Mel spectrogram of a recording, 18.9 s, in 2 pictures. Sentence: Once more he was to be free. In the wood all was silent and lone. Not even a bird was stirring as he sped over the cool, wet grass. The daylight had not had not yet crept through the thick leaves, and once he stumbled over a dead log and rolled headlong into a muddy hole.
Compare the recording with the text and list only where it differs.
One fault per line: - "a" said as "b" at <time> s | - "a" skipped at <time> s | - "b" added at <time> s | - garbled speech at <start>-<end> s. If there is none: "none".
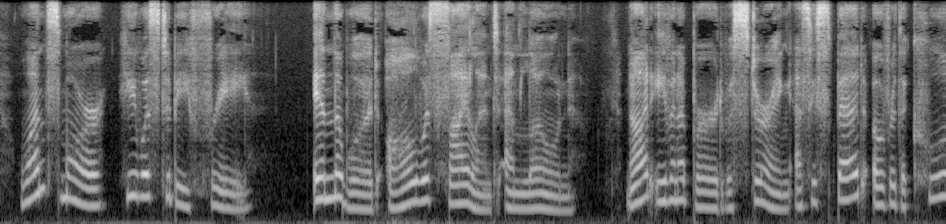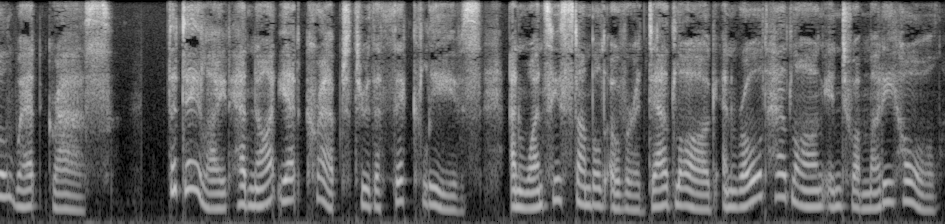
- "had not" skipped at 12.2 s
